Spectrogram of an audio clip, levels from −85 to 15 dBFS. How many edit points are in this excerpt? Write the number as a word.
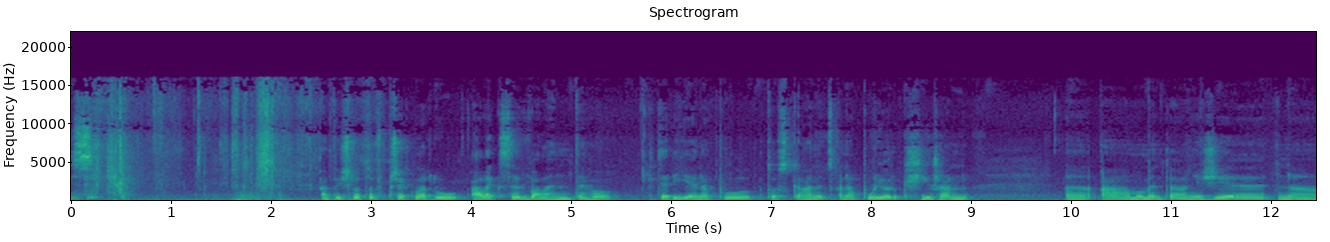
one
